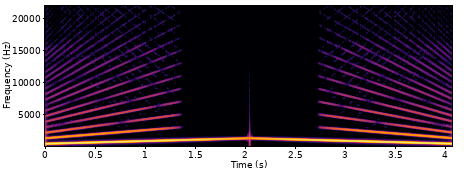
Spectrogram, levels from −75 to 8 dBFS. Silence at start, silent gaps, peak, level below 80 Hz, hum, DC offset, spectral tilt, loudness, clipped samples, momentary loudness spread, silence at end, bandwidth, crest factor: 0 s; none; 0 dBFS; -66 dBFS; none; under 0.1%; 1 dB/octave; -3 LUFS; 20%; 7 LU; 0 s; 16 kHz; 2 dB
